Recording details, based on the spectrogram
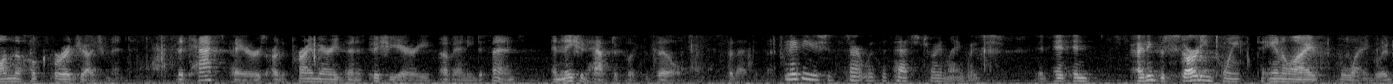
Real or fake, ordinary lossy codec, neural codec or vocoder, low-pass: real; AAC, 16 kbps; none; 7.2 kHz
